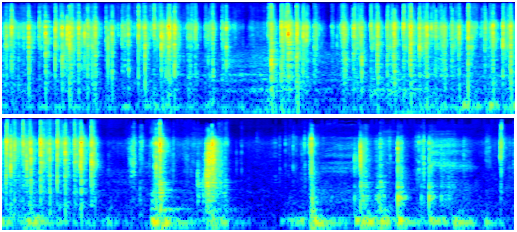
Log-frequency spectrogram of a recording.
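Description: Oracle and tarot cards shuffled by hand, a steady run of quick papery riffling and slapping for most of the stretch, then sparser taps and flicks near the end, close and fairly soft.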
